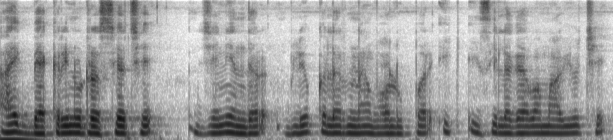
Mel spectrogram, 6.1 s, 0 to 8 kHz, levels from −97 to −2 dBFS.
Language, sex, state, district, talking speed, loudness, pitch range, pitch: Gujarati, male, Gujarat, Valsad, 175 wpm, -18 LUFS, 150-165 Hz, 155 Hz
